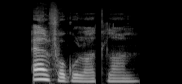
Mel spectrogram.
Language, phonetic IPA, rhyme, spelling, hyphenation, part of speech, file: Hungarian, [ˈɛlfoɡulɒtlɒn], -ɒn, elfogulatlan, el‧fo‧gu‧lat‧lan, adjective, Hu-elfogulatlan.ogg
- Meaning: unbiased, evenhanded, impartial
